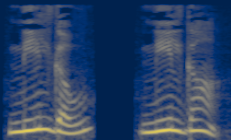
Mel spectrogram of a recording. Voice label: "neel gau", Punjabi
